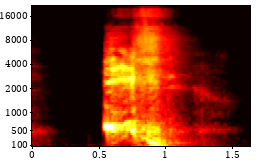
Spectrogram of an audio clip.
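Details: A single forceful sneeze fading quickly into silence, induced by tickling the nose; a huge tickle-induced sneeze.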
